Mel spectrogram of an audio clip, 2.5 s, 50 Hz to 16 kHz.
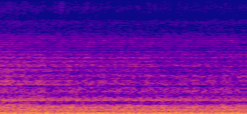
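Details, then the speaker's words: Boosted LS 6.0 V8 in a Fox-body Ford, Holley Terminator X Max ECU, idling in the garage on initial start. Deep, steady rumble with an even, unbroken beat, no knocks or misses; healthy idle. "so that's what it would sound like if the exhaust was open actually sounds pretty good"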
